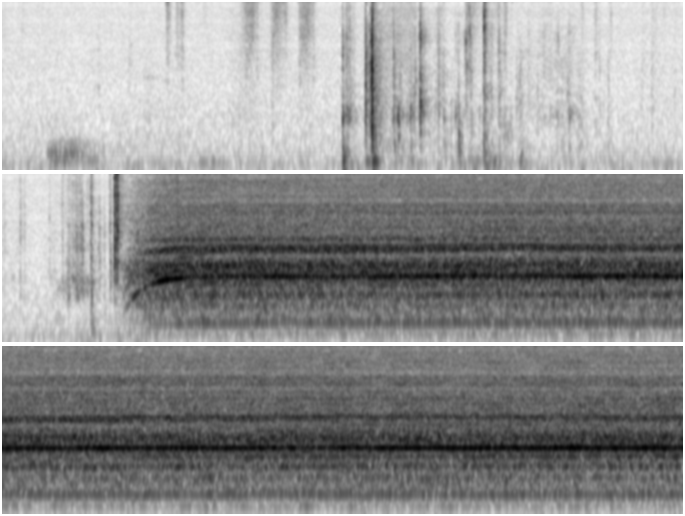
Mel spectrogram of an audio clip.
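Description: After several seconds of clicks and handling, a heat tool or dryer whirs on and runs as a loud, steady, close drone while drying ink on a handmade masculine thank-you card.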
